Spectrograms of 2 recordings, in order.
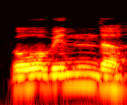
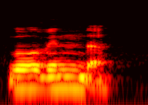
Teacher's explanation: Go is easy, the is easy, but vin is difficult because Govinda, there is a samyukta akshar, there is a combination syllable. Govinda, half na with a full da, Govinda.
